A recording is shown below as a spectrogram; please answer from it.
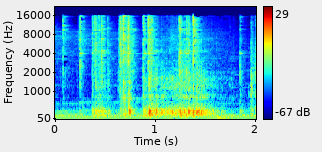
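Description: Metal Fight Beyblade tops spinning against each other in a plastic stadium: a quick run of sharp metallic clicks and knocks as their metal wheels collide, with a scraping rattle about a second in as the tops grind together.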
